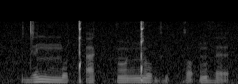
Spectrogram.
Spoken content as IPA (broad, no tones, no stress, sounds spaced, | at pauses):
d ɘ n mː o ǃʼ a kː ɔ̃ ŋ͡ǃ o ɡʱ ɨ kː ɔ ʔ õ ɦ ɜ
